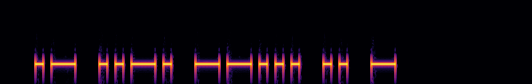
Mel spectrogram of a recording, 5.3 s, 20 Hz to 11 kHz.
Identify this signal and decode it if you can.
Morse code, heard as a keyed tone, about 15 wpm, 700 Hz. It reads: AF7IT
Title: USA Call Signs - 5 Characters - Repeated 3x - 15wpm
